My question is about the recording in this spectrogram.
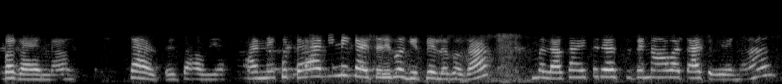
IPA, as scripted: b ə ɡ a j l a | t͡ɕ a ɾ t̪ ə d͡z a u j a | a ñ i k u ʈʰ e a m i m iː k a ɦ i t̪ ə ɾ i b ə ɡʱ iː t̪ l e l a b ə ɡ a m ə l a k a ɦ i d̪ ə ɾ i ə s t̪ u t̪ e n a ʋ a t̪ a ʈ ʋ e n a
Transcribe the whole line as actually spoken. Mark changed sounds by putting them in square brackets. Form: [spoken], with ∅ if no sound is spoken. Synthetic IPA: b ə ɡ a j l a | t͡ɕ a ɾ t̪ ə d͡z a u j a | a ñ i k u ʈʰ e a m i m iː k a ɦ i t̪ ə ɾ i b ə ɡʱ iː t̪ l e l [ə] b ə ɡ a m ə l a k a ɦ i [t̪] ə ɾ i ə s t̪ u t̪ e n a ʋ a t̪ a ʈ ʋ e n a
